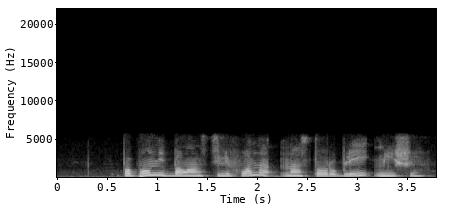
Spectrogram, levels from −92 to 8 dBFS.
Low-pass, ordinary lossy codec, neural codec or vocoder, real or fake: 5.4 kHz; Opus, 16 kbps; none; real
